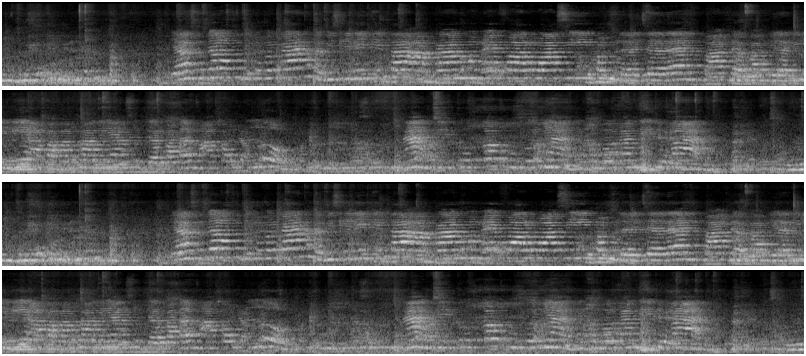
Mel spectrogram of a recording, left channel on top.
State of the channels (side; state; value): both; normal; correlation 0.59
